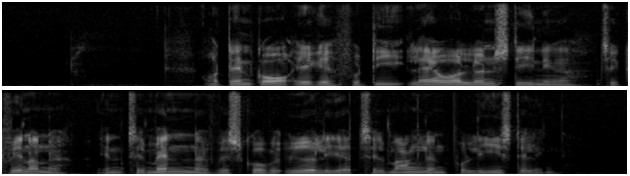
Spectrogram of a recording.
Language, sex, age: Danish, male, 41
